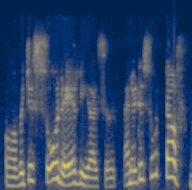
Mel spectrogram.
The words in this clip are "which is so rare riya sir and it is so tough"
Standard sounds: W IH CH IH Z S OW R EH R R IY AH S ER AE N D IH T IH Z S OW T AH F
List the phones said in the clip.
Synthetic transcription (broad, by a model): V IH CH IH Z S OW R EH R L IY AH S ER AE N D IH T IH Z S OW T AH F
